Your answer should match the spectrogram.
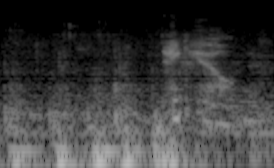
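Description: Faint low thuds of footsteps crossing a stage, with a faint whispered voice about a second in, barely above room tone.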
